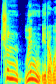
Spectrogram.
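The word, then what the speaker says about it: 春运: 기간, 특별 운송 기간인 춘윈이라고 합니다. 이제 중국식 발음으로 봄 춘자 아까 Spring Festival, 그다음에 이제 운송 운자 넣어 가지고 춘윈이라고 하더라고요.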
